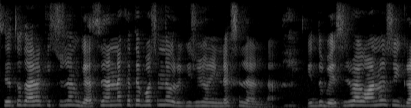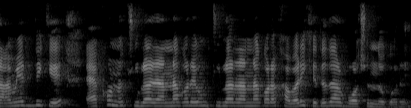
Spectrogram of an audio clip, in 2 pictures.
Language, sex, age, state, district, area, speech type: Bengali, female, 30-45, West Bengal, Nadia, rural, spontaneous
